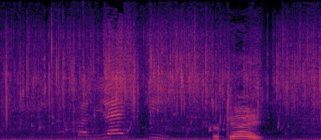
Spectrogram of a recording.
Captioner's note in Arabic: يتحدث بالهولندية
